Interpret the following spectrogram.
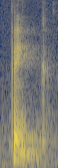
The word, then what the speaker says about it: think: Let's practice the word think. Stick out your tongue between your top and bottom teeth. Your tongue needs to be a little tense. So, don't do this. It needs to be like this. Now, in real life, English speakers don't stick their tongue out this far. and only the very tip of the tongue will be sticking out through the teeth. But in this case, it's necessary to exaggerate in order to get the sound right.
